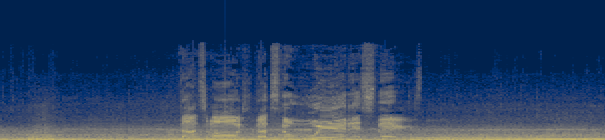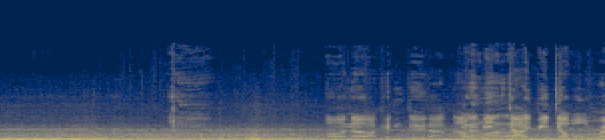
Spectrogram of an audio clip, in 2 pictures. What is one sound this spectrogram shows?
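A car engine hums steadily and revs up and down.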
